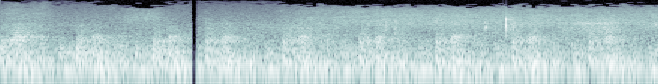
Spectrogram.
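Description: Washing machine running its tumble-dry cycle: a steady low rumble, which drops out for an instant about a second in.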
